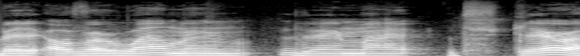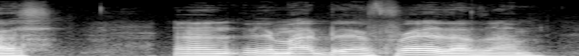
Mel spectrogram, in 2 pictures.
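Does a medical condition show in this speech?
Yes: ALS; power wheelchair, no tracheostomy.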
